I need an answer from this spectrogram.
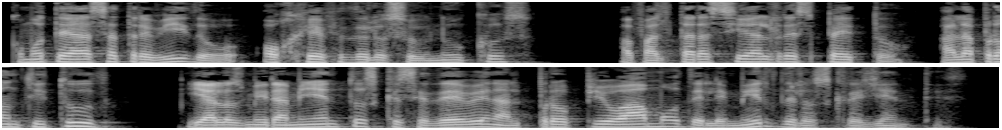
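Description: A man reading as the grand vizier of a caliph's court in an old tale, stern and in command. He speaks lower and softer than his own voice, slow and weighty. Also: natural voice. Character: grave grand vizier, older authoritative man. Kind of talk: audiobook character reading.

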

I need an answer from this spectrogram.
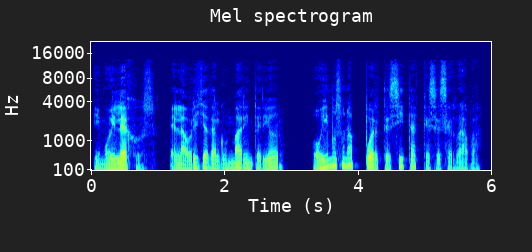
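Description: A man reading a literary story aloud in a measured, deliberate way. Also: on the low side, lively intonation, darkish tone, no echo, studio quality. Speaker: narrator. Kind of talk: literary audiobook narration.

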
